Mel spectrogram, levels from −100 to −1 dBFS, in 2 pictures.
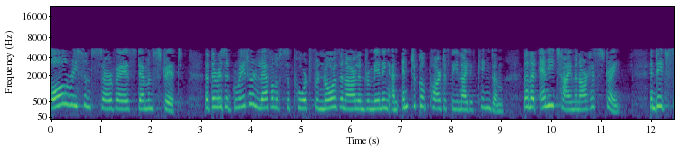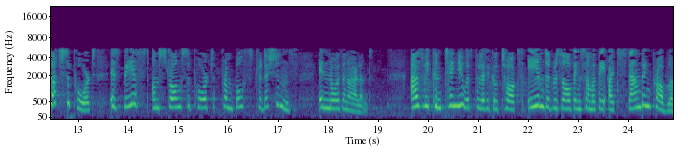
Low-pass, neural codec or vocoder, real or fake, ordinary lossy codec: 5.4 kHz; none; real; none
